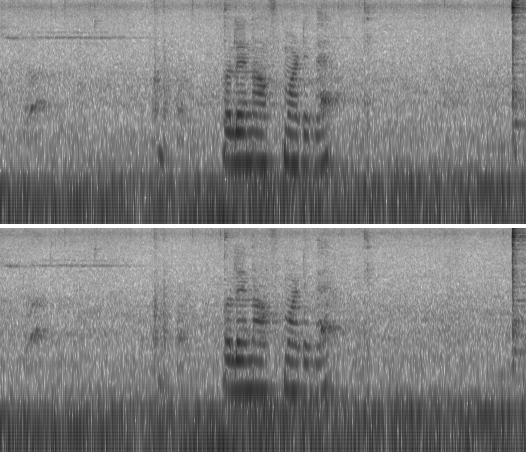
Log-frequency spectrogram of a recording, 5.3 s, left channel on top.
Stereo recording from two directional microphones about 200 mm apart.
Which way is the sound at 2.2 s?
30° left (ahead or behind).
